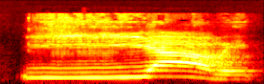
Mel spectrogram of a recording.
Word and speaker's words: llave: Pero tenemos también, por ejemplo, quienes son yeístas, ¿no? Llave, llave, o quienes no son yeístas. Yo, por ejemplo, pronuncio llave, que es una Y al revés.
